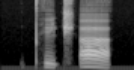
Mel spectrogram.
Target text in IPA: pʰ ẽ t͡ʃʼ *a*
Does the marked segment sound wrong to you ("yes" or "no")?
no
